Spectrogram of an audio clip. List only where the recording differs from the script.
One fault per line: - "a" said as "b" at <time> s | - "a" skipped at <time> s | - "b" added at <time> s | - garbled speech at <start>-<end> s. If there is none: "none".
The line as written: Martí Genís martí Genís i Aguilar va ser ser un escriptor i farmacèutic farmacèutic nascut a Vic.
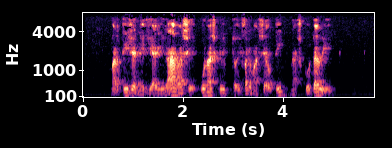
- "martí Genís" skipped at 1.4 s
- "ser" skipped at 2.2 s
- "farmacèutic" skipped at 4.1 s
